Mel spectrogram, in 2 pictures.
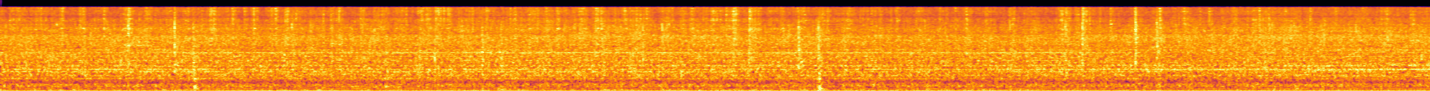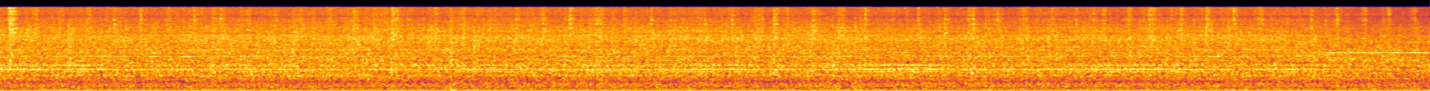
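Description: Miniature ride-on train locomotive's engine running steadily while the train rolls along, with a steady low drone and a faint constant whine, and a couple of light clicks from the track.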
